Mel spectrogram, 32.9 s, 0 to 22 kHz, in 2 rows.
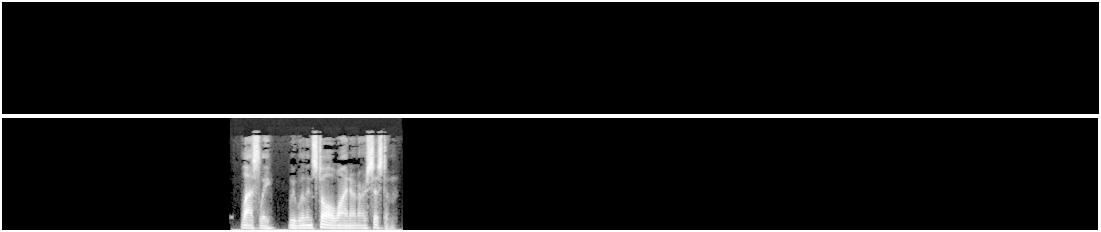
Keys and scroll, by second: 8.7 Return.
